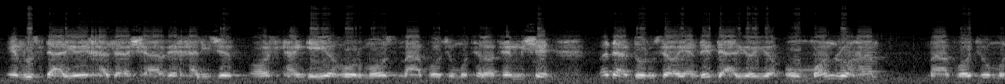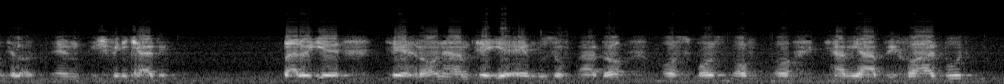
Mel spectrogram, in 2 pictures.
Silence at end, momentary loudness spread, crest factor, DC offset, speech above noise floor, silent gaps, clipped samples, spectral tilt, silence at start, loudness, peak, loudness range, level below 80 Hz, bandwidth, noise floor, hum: 0.2 s; 10 LU; 20 dB; under 0.1%; 26 dB; none; under 0.1%; -4 dB/octave; 0.05 s; -21 LUFS; -2 dBFS; 4 LU; -54 dBFS; 14.5 kHz; -47 dBFS; none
